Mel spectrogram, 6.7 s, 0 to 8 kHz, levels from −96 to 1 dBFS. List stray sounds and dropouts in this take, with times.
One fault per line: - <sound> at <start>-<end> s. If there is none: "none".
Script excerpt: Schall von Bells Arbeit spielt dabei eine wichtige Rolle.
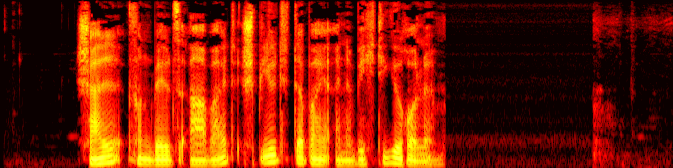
none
